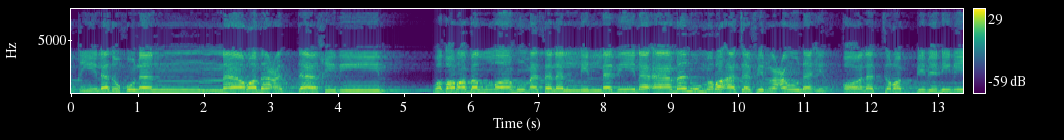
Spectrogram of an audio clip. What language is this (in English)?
Arabic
